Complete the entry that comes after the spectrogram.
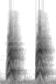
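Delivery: high yappy puppy barks, wouf wouf; dog barking. Pretend. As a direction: yap like a tiny dog for the shadow puppet. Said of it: "le petit chien". (aboiement aigu de petit chien)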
